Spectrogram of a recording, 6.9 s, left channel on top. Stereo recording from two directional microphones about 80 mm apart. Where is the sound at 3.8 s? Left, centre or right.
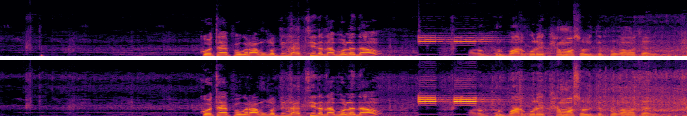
Left.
